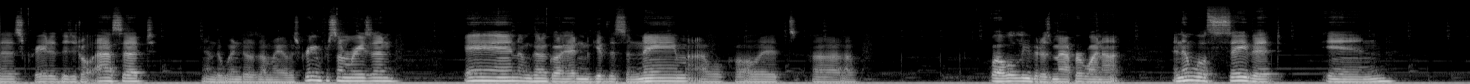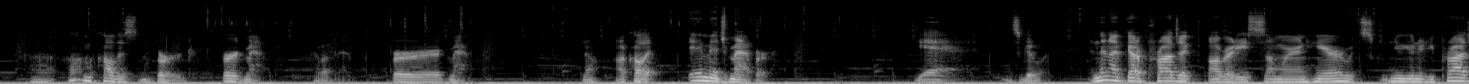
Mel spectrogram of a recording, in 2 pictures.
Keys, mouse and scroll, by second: 15.7 right click, 15.8 double click, 16.7 BackSpace, 18.1-23.7 typing, 28.3 double click.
